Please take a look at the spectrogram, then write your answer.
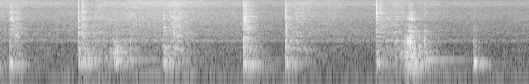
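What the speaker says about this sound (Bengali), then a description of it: "আদা রসুনটা যতক্ষণ ভাজা ভাজা হচ্ছে" Ginger garlic paste sizzling in a pan while cooking a Bengali prawn and banana-flower dish, a soft continuous fry punctuated by sharp, distinct spatula scrapes and knocks spaced about half a second to a second apart.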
